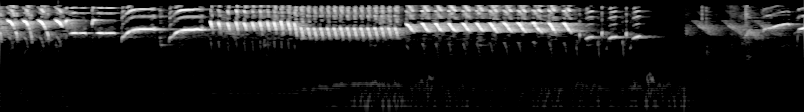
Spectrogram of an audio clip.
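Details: Canary song of whistled upward sweeps leading into long, evenly pulsed high trills, each phrase lasting about a second, ending with thinner scattered notes.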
